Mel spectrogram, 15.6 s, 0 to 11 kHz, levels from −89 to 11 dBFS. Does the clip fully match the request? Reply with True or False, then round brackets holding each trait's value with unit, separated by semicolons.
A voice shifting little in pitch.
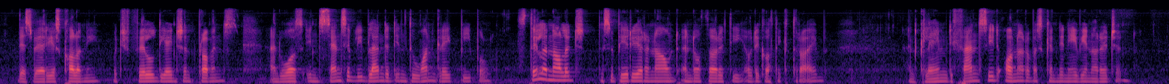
True (2.2 semitones)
